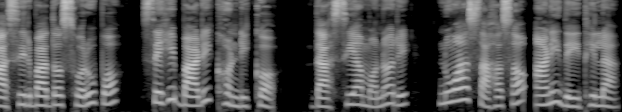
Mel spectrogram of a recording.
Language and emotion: Odia, neutral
